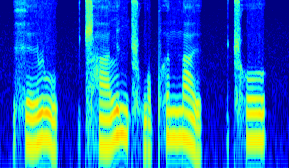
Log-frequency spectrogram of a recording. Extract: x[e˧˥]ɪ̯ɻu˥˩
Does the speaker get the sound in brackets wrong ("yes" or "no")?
no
